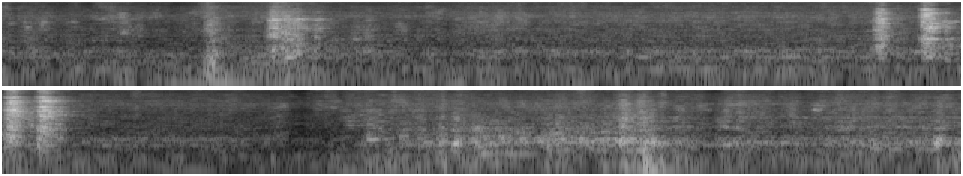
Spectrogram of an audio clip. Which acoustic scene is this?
kitchen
